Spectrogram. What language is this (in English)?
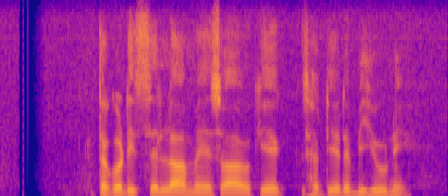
Sinhala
